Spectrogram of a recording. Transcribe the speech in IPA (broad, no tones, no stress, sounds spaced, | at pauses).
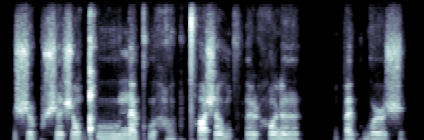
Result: ʃ ə˞ kʷ ʃ ə̃ ʃ ɽ ɔ̃ ǃʼ uː n̪ æ kʷʼ ʌ h ɑ̤ kʷ t̪ʰ ɑ ʃ ɑ̃ m t͡sʼ ə̃ ɭ h ɔ̃ ɳ ə̃ | p æ kʷ ɡʷ ə˞ ʃ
